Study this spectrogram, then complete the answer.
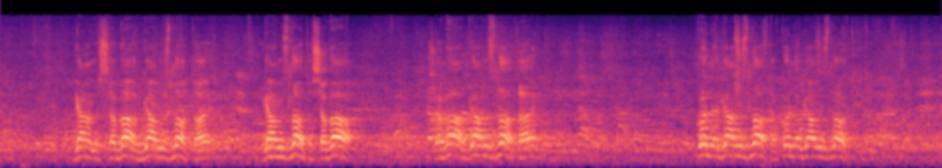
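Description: A man shouts commands loudly in an echoing hall.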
